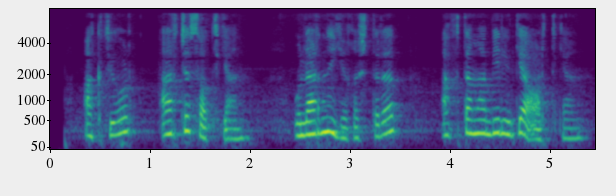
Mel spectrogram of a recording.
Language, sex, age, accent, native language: Uzbek, female, 25-34, Toshkent shahri, Uzbek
